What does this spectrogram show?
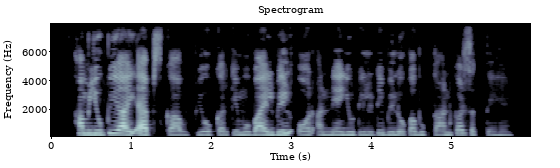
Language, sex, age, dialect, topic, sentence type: Hindi, female, 18-24, Hindustani Malvi Khadi Boli, banking, statement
